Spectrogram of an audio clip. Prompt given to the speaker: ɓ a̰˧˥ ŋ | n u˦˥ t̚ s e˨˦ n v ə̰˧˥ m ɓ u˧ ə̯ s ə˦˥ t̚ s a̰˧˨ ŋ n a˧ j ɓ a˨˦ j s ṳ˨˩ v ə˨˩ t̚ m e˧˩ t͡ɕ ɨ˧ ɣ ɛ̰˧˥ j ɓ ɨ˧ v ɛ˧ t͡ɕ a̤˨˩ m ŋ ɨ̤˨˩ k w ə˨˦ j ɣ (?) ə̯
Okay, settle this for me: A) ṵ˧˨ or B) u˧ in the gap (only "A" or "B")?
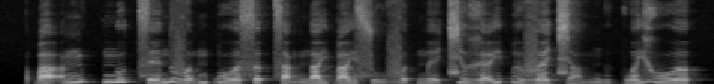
B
